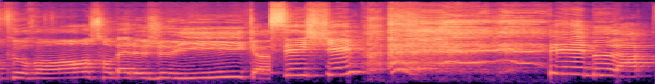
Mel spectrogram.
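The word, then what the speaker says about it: Hema: MEA. Il y a un H avant, faut bien le prononcer. MEA. À toi? Emma.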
